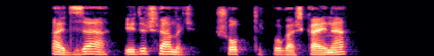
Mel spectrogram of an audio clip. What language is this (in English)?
Mari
